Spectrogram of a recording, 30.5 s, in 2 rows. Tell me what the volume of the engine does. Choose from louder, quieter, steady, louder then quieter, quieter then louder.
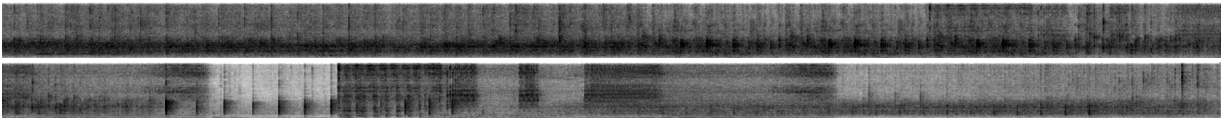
louder.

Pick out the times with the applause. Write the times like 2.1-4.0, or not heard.
0.0-30.4.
